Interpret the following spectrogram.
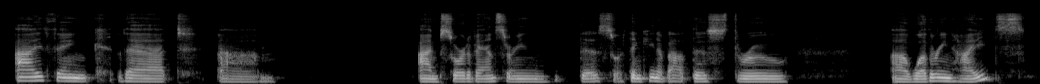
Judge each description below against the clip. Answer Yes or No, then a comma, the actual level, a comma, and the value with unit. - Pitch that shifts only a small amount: Yes, narrow, 2.1 semitones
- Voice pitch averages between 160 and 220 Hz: No, low, 135 Hz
